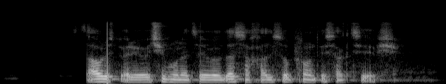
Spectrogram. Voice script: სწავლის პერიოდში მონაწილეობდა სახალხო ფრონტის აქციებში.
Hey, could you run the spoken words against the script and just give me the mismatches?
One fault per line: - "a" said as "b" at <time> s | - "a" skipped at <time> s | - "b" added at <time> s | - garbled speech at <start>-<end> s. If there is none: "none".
none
